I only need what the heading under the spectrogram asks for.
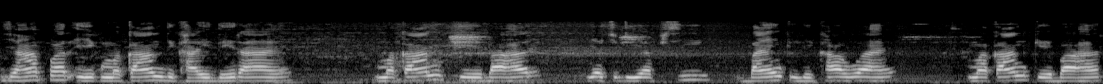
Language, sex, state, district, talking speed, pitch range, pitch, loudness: Hindi, male, Bihar, Darbhanga, 120 wpm, 160-175 Hz, 165 Hz, -18 LUFS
